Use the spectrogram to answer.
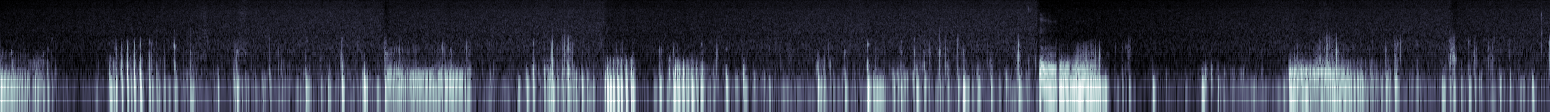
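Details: Stomach growling (borborygmi): low gurgling and rumbling bursts with bubbly pops, coming and going over several seconds.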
